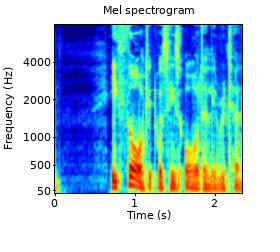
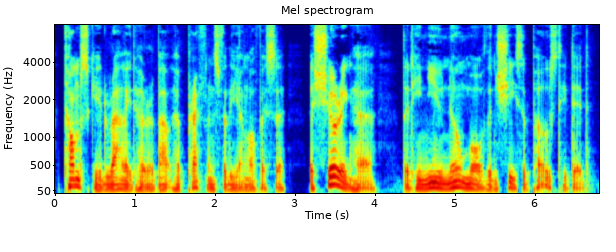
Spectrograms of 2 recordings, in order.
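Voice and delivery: ordinary delivery

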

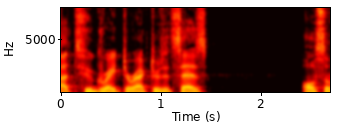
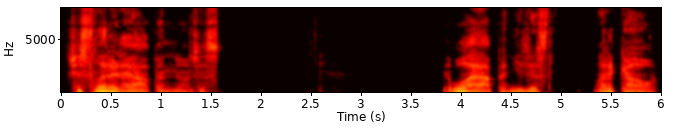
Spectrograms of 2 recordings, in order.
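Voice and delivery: imitating Eastwood's quiet coaxing; soft low imitation; 7 semitones lower, 7 dB quieter than usual. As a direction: ease the actor in like a gentle old director. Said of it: "He goes".

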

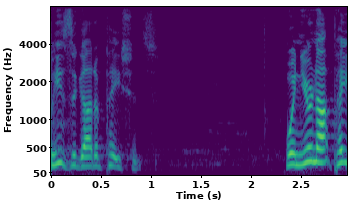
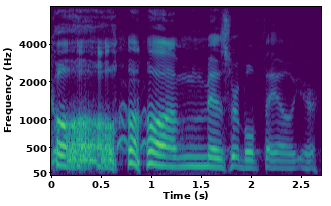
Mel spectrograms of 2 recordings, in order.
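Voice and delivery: mock despair; 5 semitones lower, 4 dB quieter than usual. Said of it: "And I'm like".

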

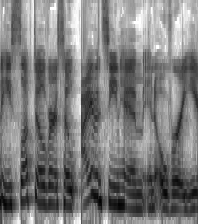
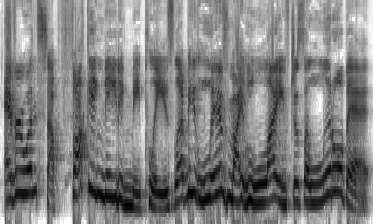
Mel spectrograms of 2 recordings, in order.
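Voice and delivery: fed up, higher-pitched begging; acted-out overwhelmed outburst; exasperated plea; 6 semitones higher than usual. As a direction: plead to be left alone, at your wits' end. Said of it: "I hate that feeling where you're just like".

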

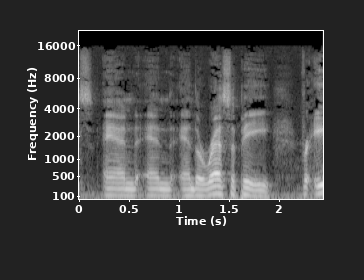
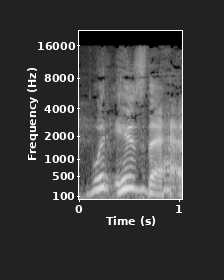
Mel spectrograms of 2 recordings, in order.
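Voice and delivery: mock surprise; 9 semitones higher, 4 dB louder, slower than usual. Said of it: "Barb was like".

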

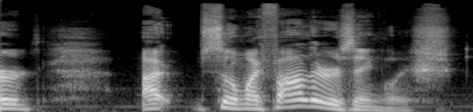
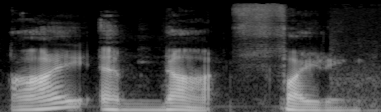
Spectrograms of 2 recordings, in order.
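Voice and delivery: slow; 3 semitones lower, 5 dB quieter, much slower than usual. Retold or imitated. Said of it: "I'm like".

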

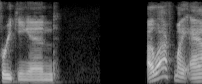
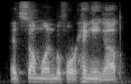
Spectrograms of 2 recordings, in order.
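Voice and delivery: normal talking voice

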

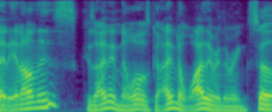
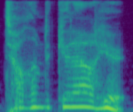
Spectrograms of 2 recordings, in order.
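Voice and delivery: hushed urgent; 4 semitones higher, 9 dB quieter than usual. Retold or imitated. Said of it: "they're like".

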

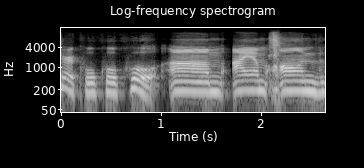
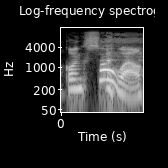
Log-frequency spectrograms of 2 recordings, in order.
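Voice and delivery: louder ironic "Going so well"; sarcastic; 3 semitones higher, 4 dB louder than usual. Real, not acted. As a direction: say "Going so well" with mock brightness.

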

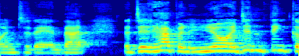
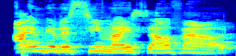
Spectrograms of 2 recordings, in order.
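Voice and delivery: embarrassed exit line; 2 semitones higher, 8 dB louder than usual. Retold or imitated. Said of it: "And I was like".

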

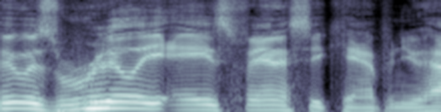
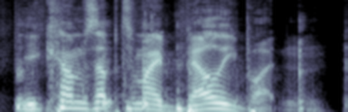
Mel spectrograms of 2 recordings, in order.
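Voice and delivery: ordinary talk, nothing marked

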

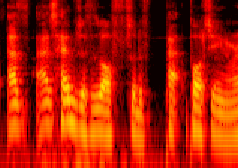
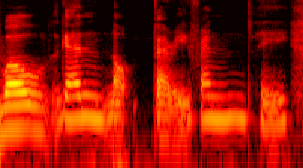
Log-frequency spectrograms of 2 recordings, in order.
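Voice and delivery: slow, soft, higher mock objection; imitating uneasy hero; 6 semitones higher, 4 dB quieter, slower than usual. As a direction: draw out the hero's timid protest. Repeats hero's objection in mimicry.

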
